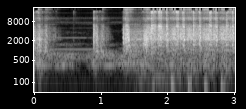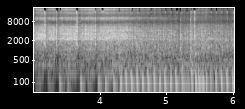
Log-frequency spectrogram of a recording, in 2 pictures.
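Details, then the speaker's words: Honda CB150R motorcycle after starter motor (dinamo) repair and lubrication, starting on a weak, worn-out used battery: starter turns over sluggishly before the engine catches and idles evenly; slow cranking from the weak battery. "Oke, tadi kan kalian dengar ya agak lemah ya waktu dia starternya itu apa sih bahasanya? Lemot ya. Lemot itu dikarenakan akinya, bosku."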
